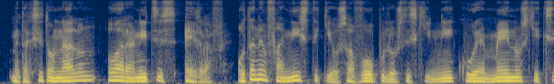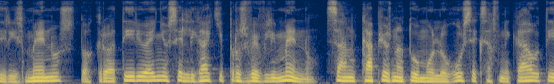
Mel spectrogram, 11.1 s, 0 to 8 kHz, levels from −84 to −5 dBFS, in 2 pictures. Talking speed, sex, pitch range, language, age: 145 wpm, male, 110-130 Hz, Greek, 30-49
